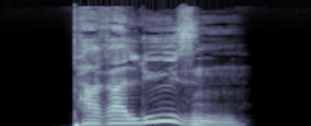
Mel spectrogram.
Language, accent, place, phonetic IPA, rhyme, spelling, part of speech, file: German, Germany, Berlin, [paʁaˈlyːzn̩], -yːzn̩, Paralysen, noun, De-Paralysen.ogg
- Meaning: plural of Paralyse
